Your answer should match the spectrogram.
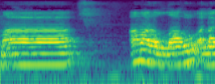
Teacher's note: ما امر اللہ کا لام موٹا پیچھے زبر ہے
